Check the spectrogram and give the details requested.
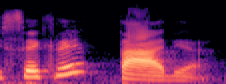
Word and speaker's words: secretária: que modifica a pronúncia elas são escritas de maneira igual mas a pronúncia é diferente vejam molho de molhar e molho secretaria e secretária fábrica e fabrica Só muda a acentuação umas T outras não né agora passando para as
